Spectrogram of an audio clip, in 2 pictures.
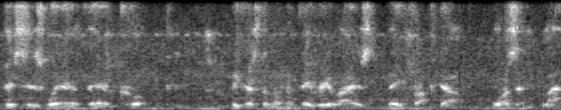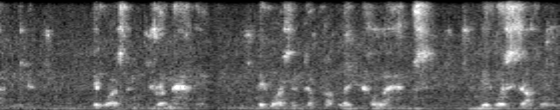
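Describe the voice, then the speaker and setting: A man performing dark, dramatic spoken-word narration in short, deliberate and menacing phrases, as a narrator. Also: a bass voice, roomy sound. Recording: distant, noisy lo-fi recording.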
